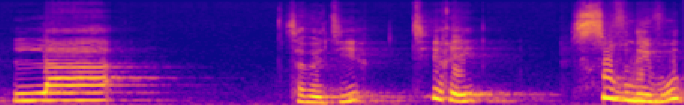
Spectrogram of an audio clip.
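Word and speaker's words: 拉: Le temps est toujours sur la voyelle et on insiste sur cette voyelle en gardant cette hauteur, ce qui nous donne la.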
